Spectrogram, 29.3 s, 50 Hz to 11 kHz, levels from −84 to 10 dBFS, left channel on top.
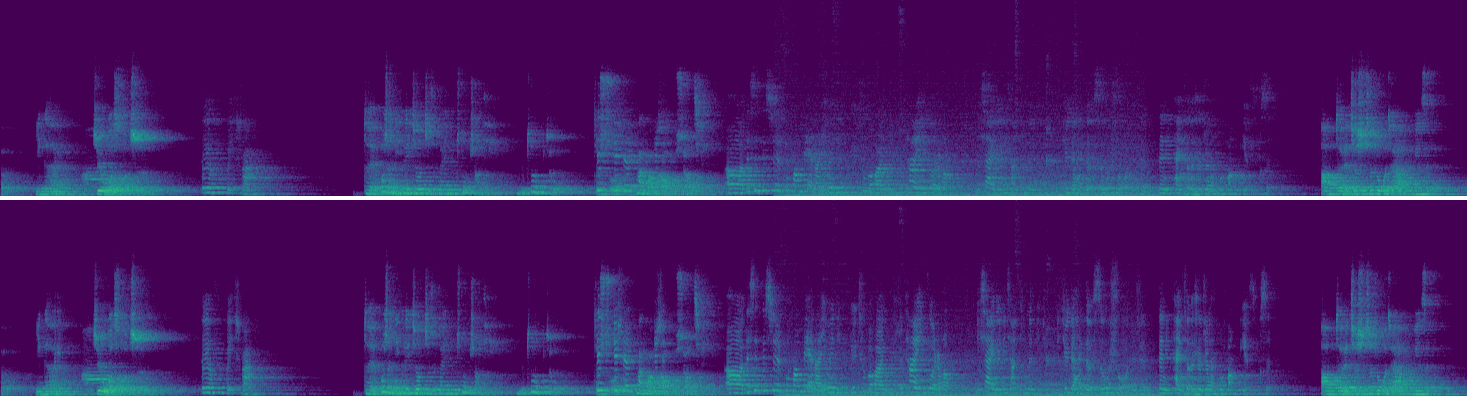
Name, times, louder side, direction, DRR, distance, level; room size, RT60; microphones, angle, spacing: voice 1, 0.7-1.2 1.9-2.9 7.3-9.9 10.3-11.2 11.9-12.4 12.7-14.2 23.6-24.0 26.4-28.6, right 1 dB, ahead, -8 dB, 3.5 m, -29 dB
voice 2, 1.6-2.2 4.0-5.1 11.9-12.7 13.1-13.3 14.5-19.1 19.5-25.4, right 3 dB, 85° right, 4 dB, 1.0 m, -35 dB
sound 1, 15.4-22.9, equal, 35° left, 2.0 m, -36 dB
19.0 x 12.0 x 3.4 m, 2.4 s
head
